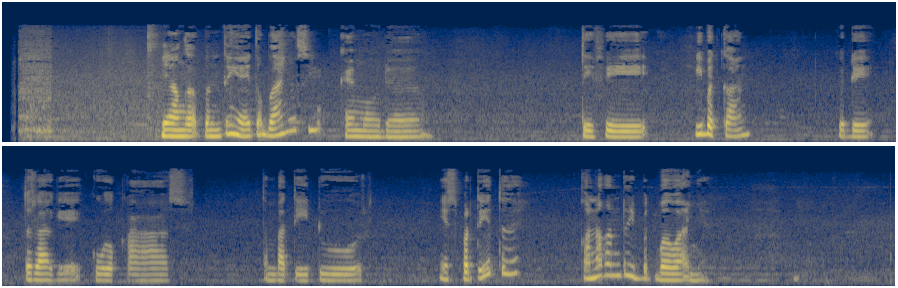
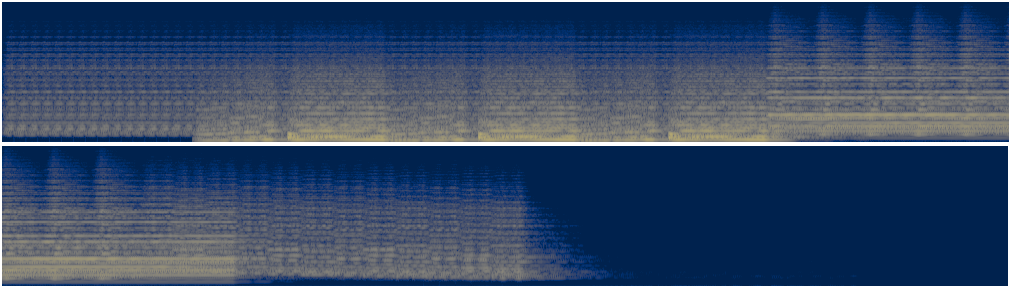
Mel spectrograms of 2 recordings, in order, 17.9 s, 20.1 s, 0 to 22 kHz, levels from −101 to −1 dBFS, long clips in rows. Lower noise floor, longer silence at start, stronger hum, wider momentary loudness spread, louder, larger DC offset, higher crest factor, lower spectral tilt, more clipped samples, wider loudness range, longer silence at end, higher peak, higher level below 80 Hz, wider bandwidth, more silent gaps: second, -58 dBFS vs under -90 dBFS; first, 0.15 s vs 0 s; neither; about the same, 19 LU vs 17 LU; first, -24 LUFS vs -38 LUFS; neither; about the same, 22 dB vs 18 dB; about the same, -6.5 dB/octave vs -7 dB/octave; neither; second, 9 LU vs 14 LU; second, 1 s vs 4.7 s; first, -2 dBFS vs -22 dBFS; second, -66 dBFS vs -48 dBFS; about the same, 11.5 kHz vs 11.5 kHz; neither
